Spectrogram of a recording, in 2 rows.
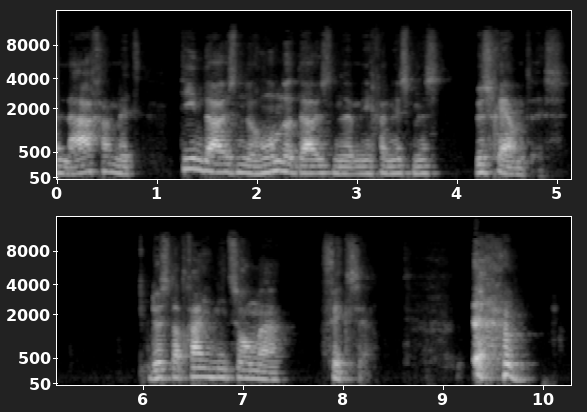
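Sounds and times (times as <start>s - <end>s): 
speech: 0.0s - 5.1s, 6.0s - 8.3s, 9.3s - 9.9s
lecturer coughing during a lecture on the brain: 9.3s - 10.0s.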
